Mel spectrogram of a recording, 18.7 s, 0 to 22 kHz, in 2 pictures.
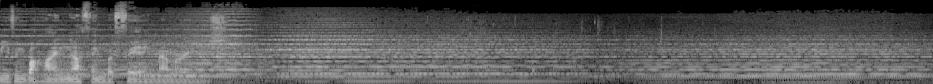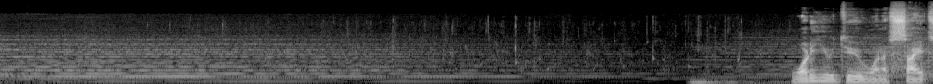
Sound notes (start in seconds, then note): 3.6 swelling Violin Music; 3.6 water Lapping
